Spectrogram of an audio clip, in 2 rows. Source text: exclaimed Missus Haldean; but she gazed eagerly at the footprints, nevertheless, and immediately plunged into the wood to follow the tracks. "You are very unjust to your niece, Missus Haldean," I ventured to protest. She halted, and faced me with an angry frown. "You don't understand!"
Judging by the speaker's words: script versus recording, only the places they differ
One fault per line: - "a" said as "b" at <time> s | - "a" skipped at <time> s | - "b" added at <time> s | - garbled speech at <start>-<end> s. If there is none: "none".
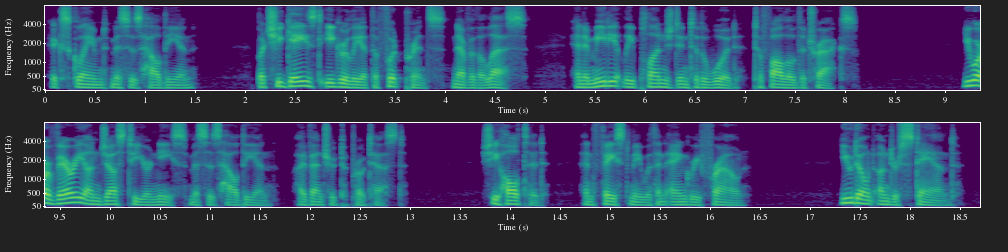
none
